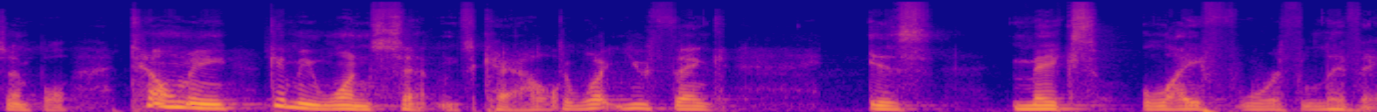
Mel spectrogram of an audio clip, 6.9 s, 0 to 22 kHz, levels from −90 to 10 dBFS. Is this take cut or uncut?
cut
